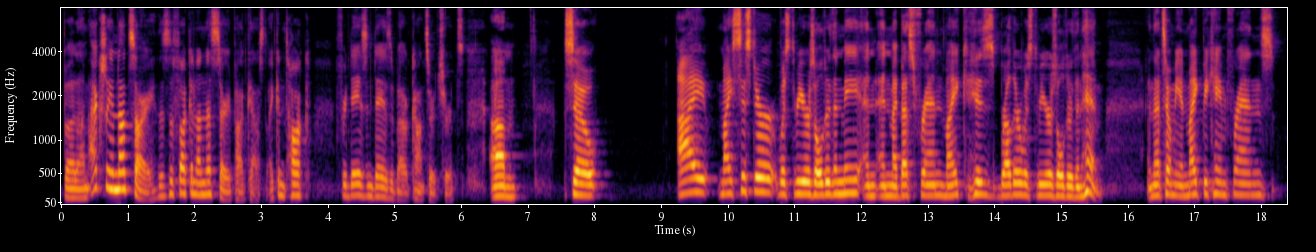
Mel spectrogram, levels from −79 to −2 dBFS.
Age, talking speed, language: 30-49, 180 wpm, English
